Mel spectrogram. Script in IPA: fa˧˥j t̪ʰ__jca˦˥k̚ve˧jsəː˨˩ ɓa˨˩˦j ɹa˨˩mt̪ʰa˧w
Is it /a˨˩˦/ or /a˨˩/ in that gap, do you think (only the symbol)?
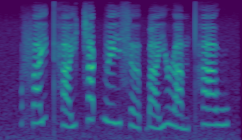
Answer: a˨˩˦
